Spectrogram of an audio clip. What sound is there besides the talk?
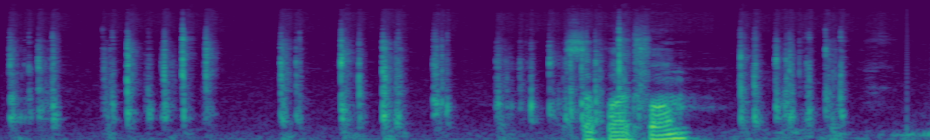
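typing a form title on a computer keyboard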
